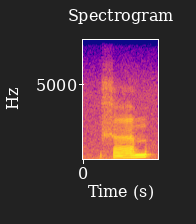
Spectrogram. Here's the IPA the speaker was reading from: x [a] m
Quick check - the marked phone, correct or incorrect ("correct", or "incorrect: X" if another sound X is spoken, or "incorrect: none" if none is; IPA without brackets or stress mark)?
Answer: correct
